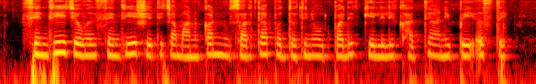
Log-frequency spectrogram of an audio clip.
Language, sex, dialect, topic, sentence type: Marathi, female, Northern Konkan, agriculture, statement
